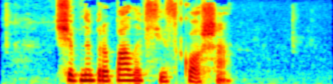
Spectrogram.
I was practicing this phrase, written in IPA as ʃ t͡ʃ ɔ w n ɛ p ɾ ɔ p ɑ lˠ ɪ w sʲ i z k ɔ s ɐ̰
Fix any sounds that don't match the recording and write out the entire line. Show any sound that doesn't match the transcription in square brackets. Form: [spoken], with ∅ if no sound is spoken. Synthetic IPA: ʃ t͡ʃ ɔ [b] n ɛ p ɾ ɔ p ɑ lˠ ɪ w sʲ i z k ɔ [ʃ] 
